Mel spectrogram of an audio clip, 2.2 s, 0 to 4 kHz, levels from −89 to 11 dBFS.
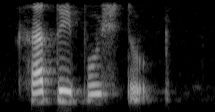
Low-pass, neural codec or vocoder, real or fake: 3.6 kHz; none; real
